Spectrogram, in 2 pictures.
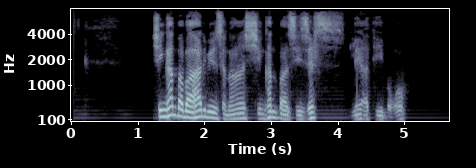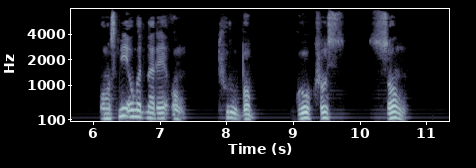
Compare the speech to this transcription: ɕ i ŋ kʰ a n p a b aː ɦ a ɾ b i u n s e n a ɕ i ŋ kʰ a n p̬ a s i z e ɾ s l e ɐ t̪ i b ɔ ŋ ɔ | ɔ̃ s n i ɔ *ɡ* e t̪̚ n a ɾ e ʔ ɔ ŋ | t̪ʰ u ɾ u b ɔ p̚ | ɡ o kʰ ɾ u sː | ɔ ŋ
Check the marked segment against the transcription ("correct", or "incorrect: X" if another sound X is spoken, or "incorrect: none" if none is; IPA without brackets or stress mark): incorrect: ŋ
